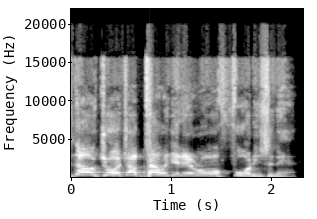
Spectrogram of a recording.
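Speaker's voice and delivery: insistent protest. Retold or imitated. Jim insisting to George the game is rigged, exasperated. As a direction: pitch it way up in mock exasperation.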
